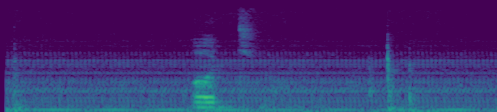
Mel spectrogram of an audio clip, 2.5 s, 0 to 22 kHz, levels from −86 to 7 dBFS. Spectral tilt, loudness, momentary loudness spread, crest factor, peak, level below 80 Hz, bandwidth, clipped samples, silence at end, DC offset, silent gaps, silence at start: -6.5 dB/octave; -36 LUFS; 16 LU; 24 dB; -14 dBFS; -50 dBFS; 16.5 kHz; under 0.1%; 0 s; under 0.1%; none; 0.05 s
